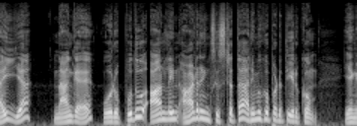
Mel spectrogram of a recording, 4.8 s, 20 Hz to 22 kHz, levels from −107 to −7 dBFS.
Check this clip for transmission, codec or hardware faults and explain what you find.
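No faults detected here.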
